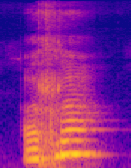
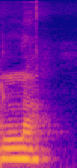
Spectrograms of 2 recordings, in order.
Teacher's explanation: Ra ni kimadede ilali la ni kitambaza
